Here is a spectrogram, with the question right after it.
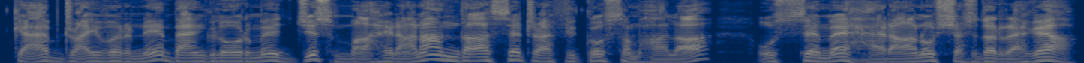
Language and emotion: Urdu, surprised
